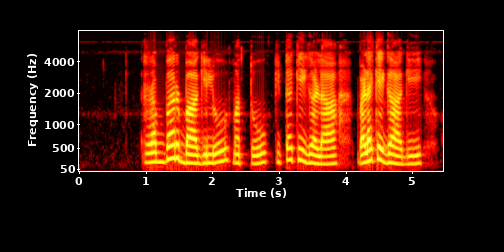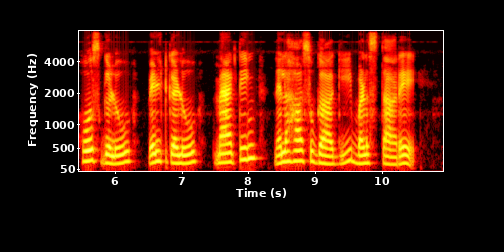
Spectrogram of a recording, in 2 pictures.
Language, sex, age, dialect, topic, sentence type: Kannada, female, 46-50, Mysore Kannada, agriculture, statement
